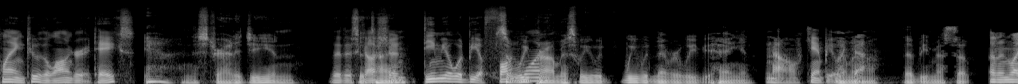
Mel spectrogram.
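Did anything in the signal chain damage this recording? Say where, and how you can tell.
Yes, network stage: after "one promise we would", from 6.26 s, everything above 6 kHz vanishes abruptly with no gap. That is an adaptive stream at a lower bitrate, consistent with a switch to MP3 at about 27 kbit/s.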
